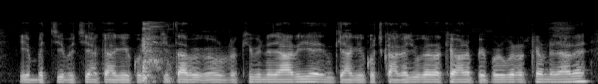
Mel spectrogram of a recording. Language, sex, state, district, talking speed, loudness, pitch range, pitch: Maithili, male, Bihar, Supaul, 310 wpm, -18 LUFS, 105-115 Hz, 110 Hz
